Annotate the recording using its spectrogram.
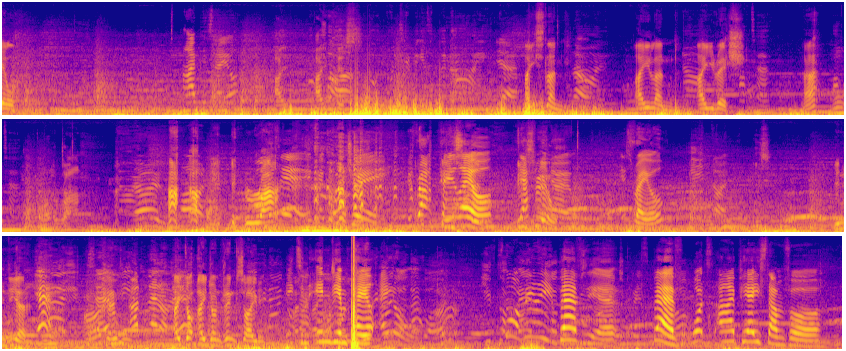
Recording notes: Sorry about the wind noise, I lost my muffler haha.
